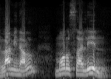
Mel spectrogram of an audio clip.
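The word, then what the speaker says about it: لَمِنَ الْمُرْسَلِينَ: কোন ব্যবহার নেই শুধু উচ্চারণটা মিলানোর জন্য এই মিন থেকে মিনাল করা হয়েছে লা মিনাল মুরসালিন মুরসালিন শব্দটা আমরা যদি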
